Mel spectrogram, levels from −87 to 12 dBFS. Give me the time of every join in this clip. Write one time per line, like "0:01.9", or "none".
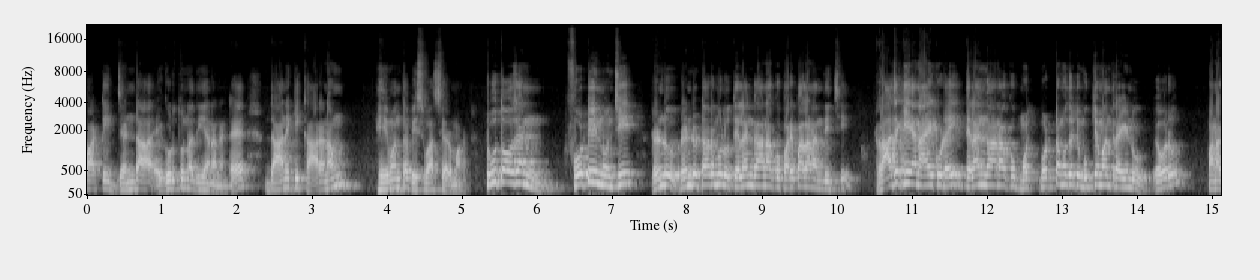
0:05.0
